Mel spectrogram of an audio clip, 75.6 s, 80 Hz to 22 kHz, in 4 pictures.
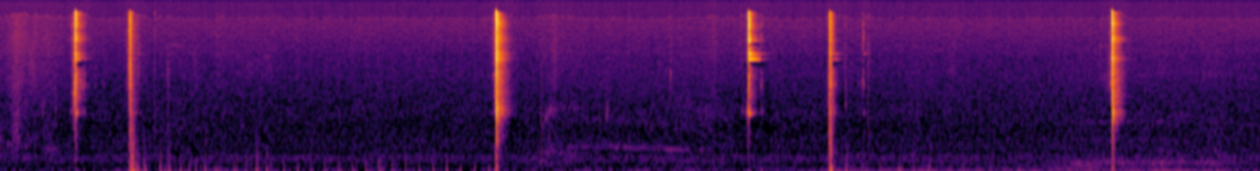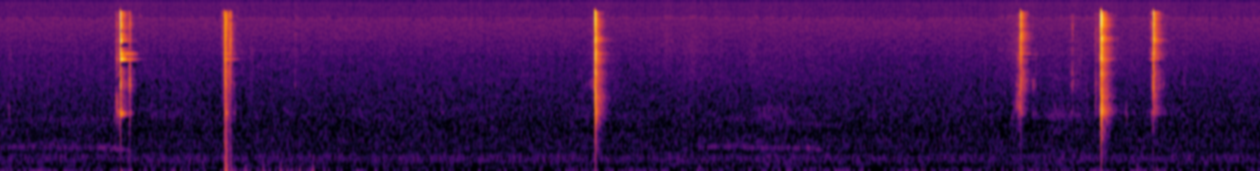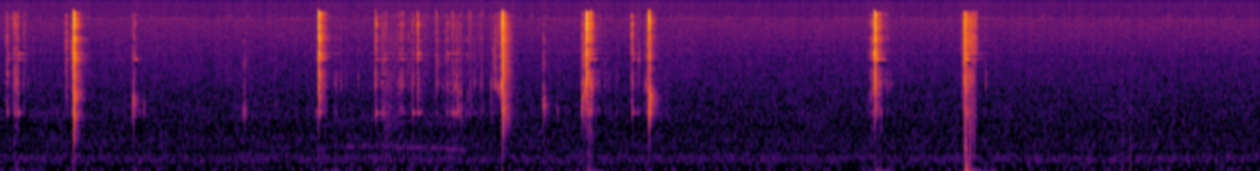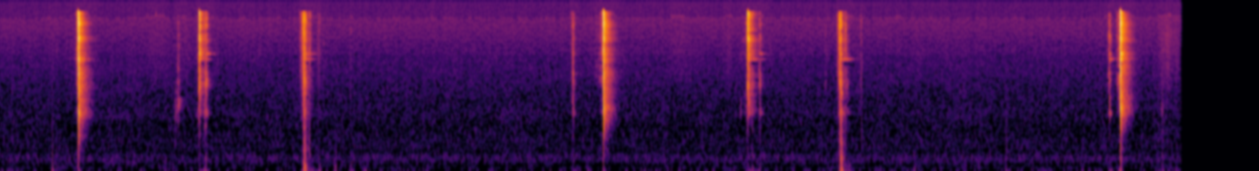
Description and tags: Sound of Zippo lighter being opened, lit and closed. Recorded in stereo with 2 AKG C414 XLS.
